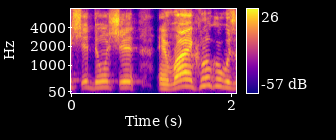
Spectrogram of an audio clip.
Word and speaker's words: Ryan Coogler: Yeah, Ryan Coogler.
